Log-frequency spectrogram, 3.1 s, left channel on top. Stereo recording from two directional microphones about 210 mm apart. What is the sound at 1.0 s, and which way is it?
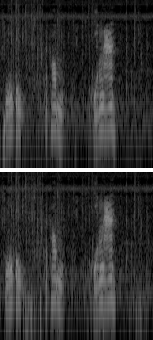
Speech, 20° left (ahead or behind).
